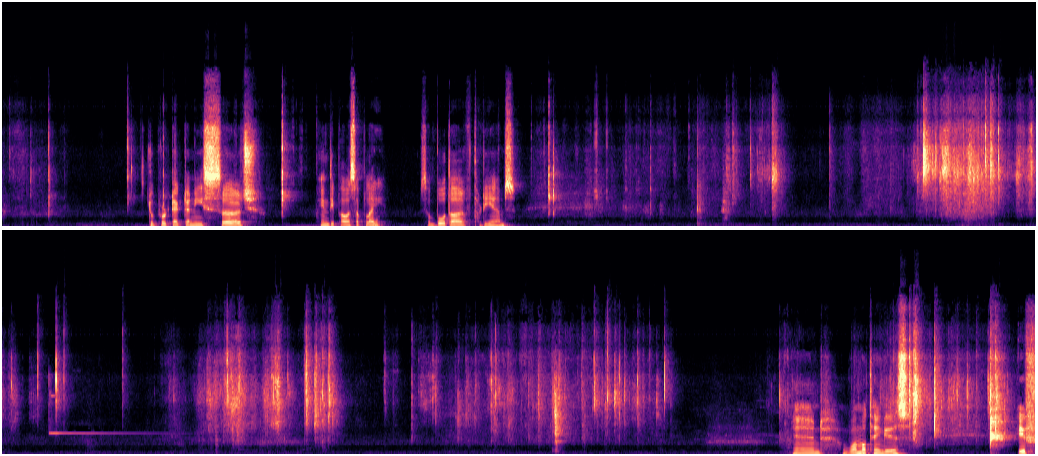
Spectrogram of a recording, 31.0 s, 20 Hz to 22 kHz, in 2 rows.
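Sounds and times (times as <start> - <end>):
plastic wires rustling and crinkling: 8.0 - 16.2, 17.9 - 25.8, 28.4 - 30.8.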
